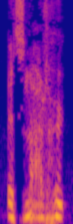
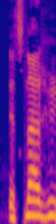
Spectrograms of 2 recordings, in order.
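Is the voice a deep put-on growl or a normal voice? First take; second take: deep growl; normal. First: It is said in a deep, gravelly put-on voice. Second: It is said in a normal speaking voice.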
